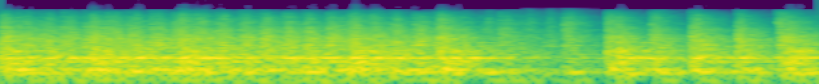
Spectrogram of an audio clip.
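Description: Ensemble of Kerala chenda drums beaten with sticks in fast, dense strokes, with a steady drum tone underneath. The playing softens briefly just before three seconds in, then comes back loud.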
